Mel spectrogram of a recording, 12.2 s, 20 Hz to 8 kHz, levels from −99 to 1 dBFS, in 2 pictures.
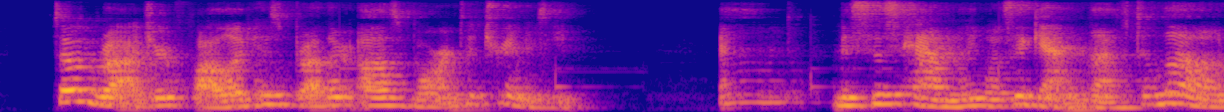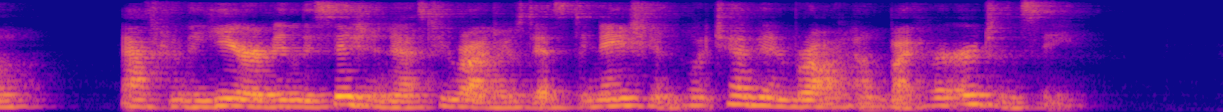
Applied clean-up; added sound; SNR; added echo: neural mask model DeepFilterNet 3.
